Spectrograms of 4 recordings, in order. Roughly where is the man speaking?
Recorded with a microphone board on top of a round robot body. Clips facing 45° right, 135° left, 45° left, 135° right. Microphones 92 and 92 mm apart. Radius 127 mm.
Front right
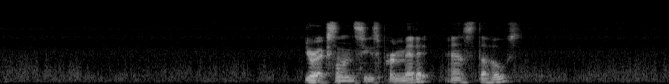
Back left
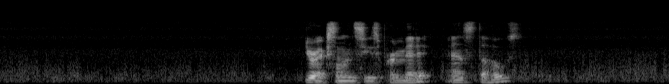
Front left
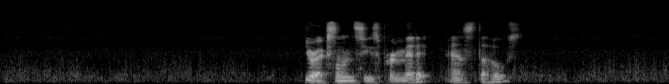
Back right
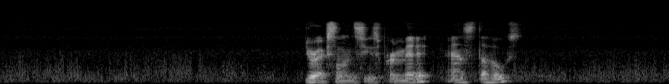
Ahead.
